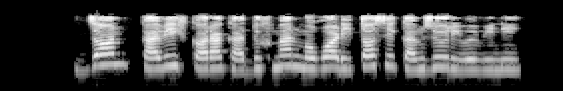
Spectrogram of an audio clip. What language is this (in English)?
Pashto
